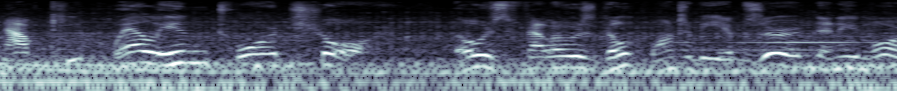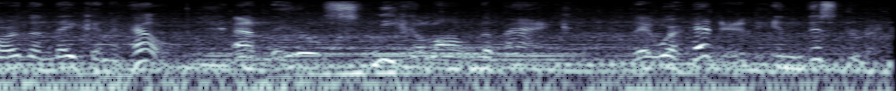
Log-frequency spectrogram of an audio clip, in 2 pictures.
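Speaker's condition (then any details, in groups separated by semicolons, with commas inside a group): No condition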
